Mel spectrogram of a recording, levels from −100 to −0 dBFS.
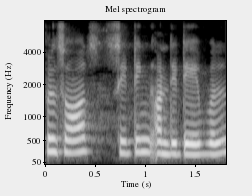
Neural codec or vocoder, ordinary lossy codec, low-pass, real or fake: none; none; none; real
